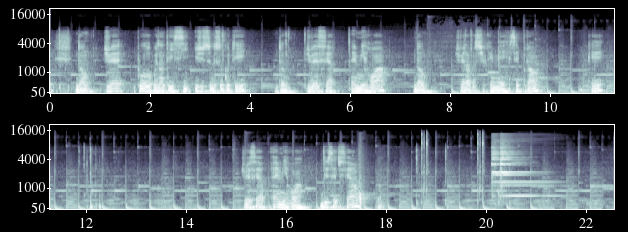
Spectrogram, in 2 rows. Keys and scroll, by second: 8.8 ctrl+x, 11.9 ctrl+x.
